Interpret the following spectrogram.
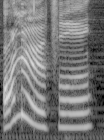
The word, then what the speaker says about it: honorable: Which of the H starting words are there that we don't say the H in? I don't know if I can think of any. Ombre. Well, okay, that's not English. Honorable. That's just how it's pronounced.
